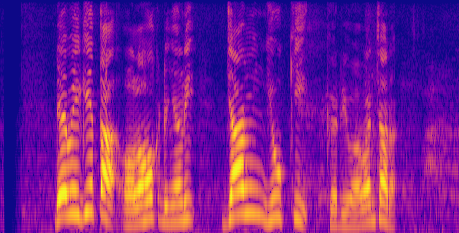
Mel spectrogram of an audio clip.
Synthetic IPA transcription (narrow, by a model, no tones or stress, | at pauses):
dɛwiɡit̪aɔlɔɦɔk̚diŋali | d͡ʒaŋjukikɨrdiwawaɲt͡ʃaɾa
